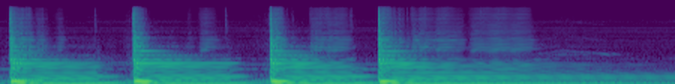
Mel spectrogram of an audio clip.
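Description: A single plucked guitar string fretted with the finger too far from the fret edge, struck four times in a steady rhythm, each note ringing with a slightly buzzy, sustained tone that fades between strikes; close and alone.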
